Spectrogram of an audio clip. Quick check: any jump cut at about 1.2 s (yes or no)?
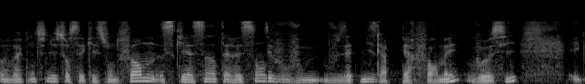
no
